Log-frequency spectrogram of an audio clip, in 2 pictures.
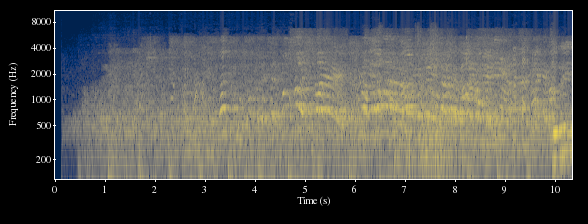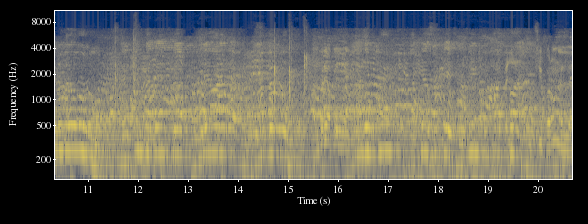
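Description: A crowd talks and shouts in a large echoing hall.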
